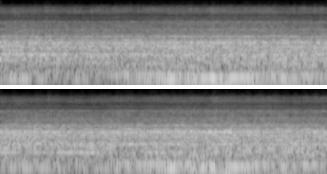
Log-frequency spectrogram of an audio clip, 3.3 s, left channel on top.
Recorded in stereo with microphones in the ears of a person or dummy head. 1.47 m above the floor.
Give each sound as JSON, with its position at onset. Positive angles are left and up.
{"t": 0.0, "sound": "an engine running", "side_deg": 50, "distance_m": 3.0}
